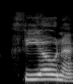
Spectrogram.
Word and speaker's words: Fiona: Where's the big syllable? Oh, Is it Fiona, Fiona, or Fiona? Fiona. Fiona. So Oh. I'm going to underline. Oh, Oh, the second syllable.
